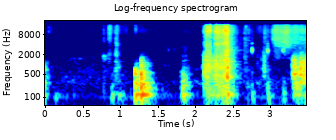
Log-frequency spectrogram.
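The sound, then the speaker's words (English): Tarot-style reading cards being shuffled, a few quick papery riffling bursts separated by brief pauses, the last ones longer and louder, with no talking. “so I'm just going to pull a couple more cards for you and then we'll see what we got.”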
